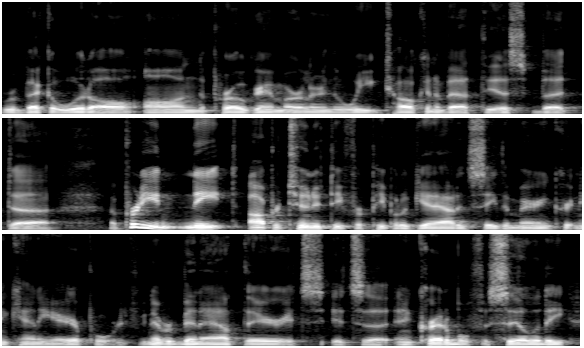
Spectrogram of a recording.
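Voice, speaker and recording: Deep gravelly voiced guy from doing local radio news, folksy, kinda halting. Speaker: local radio show host. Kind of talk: casual local news and announcements.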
